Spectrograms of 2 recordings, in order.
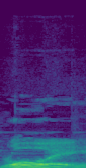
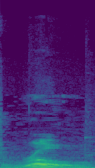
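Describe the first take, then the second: First: The name has the vowel of boy. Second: The name has the vowel of go. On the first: The speaker calls it wrong. "I get Rue and Roy" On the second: The speaker calls it right. "It's Roe"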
